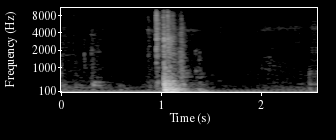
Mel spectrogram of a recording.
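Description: A door latch clicks as a door is pushed open.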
